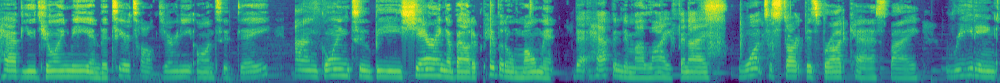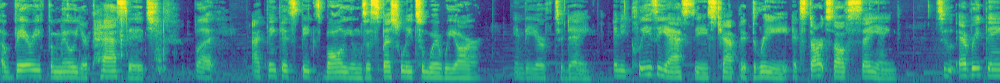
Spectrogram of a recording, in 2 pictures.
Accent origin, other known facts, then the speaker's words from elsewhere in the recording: Florida, United States; moved away as an adult; also born or lived in Chicago; now in California, United States; I was born and raised in Florida. Then I moved to Chicago, lived there for 8 years, and then moved to California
